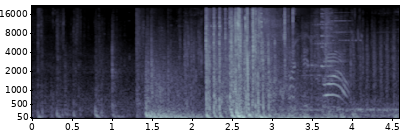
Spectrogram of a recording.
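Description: Bursts of automatic gunfire from a Call of Duty Modern Warfare 3 match, loud and dense, with rapid volleys and booms layered over game effects and a voice talking early on.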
